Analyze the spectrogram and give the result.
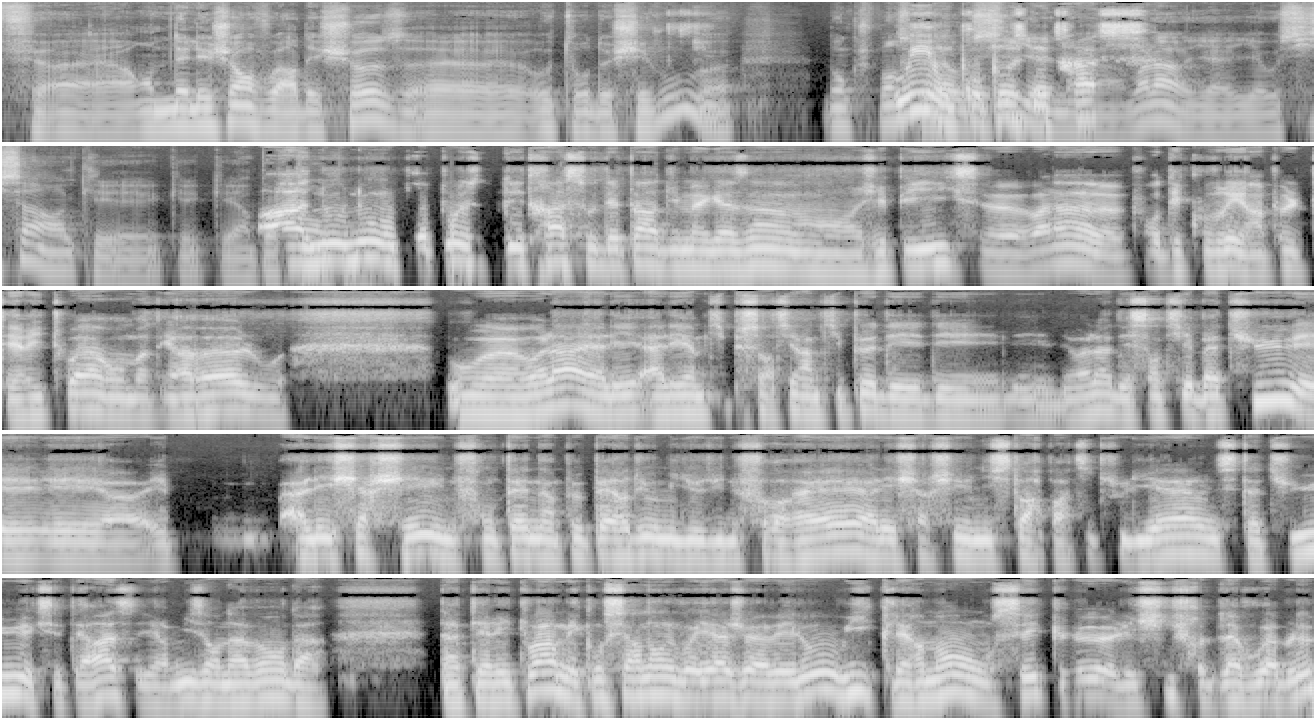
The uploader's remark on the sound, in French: Nous avons dû refaire ce podcast, car mon premier enregistrement était totalement. Avec qui j’ai échangé par téléphone.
